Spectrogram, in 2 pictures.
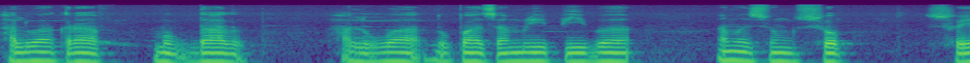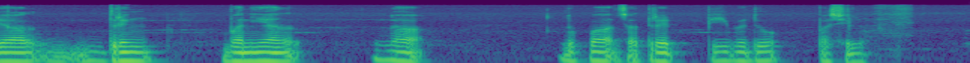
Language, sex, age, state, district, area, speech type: Manipuri, male, 30-45, Manipur, Churachandpur, rural, read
